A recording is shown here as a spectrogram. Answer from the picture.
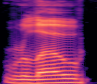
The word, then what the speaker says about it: Reuleaux: And if I remember right, I don't know how to pronounce this word. It's R-E-U-L. It's French. R-E-U-L-E-A-U-X triangle. That's the actual word. Mm-hmm. Rouleau triangle. – Sure. – That sounds like that might be correct.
